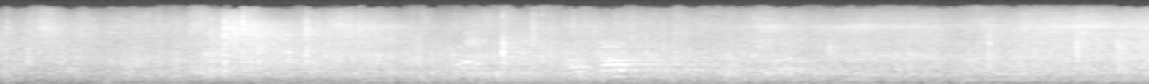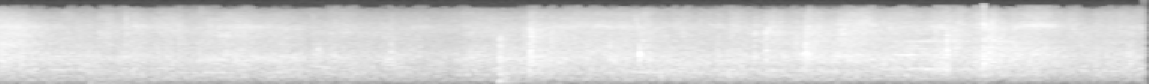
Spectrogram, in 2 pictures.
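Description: Skate blades scrape and hiss across ice in a large echoing arena.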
